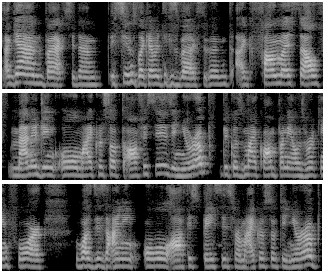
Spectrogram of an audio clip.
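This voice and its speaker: A woman's voice: mid-range voice, steady tone, normal speed, fairly bright tone. A middle-aged woman from Serbia with a Serbian accent, telling her story as an interview guest in an informal, chatty way peppered with "like". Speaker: architect, podcast guest.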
